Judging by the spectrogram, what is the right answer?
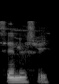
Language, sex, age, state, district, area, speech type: Bodo, male, 18-30, Assam, Udalguri, urban, spontaneous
